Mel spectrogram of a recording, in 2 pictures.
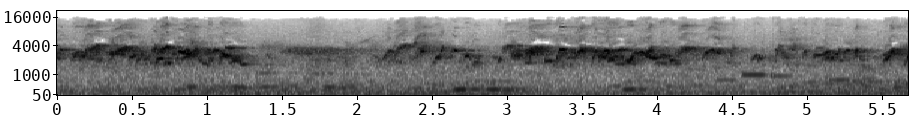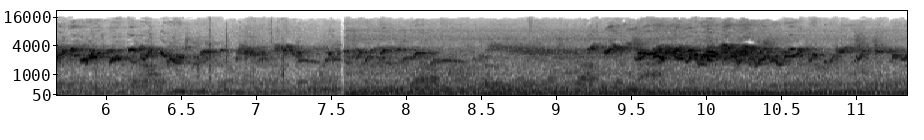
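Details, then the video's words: Caged red-whiskered bulbuls at a cage-hanging song contest practice, 15 May 2021, deliver a string of short rippling chirp phrases, briefly pausing before a loud warbled burst near the end over a low rumbling hum. "Chào Mào Đấu Giàn | Dợt Chim Chào Mào Đấu Hót"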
